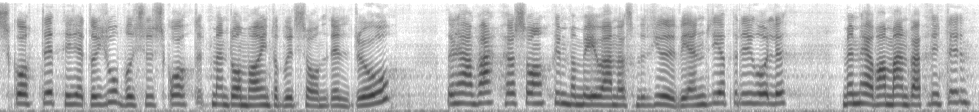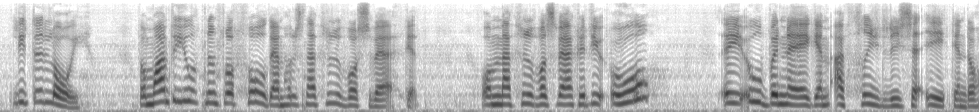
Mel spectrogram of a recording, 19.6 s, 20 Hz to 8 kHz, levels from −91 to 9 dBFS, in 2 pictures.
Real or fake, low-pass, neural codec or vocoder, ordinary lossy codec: fake; 7.2 kHz; autoencoder, 22.05 kHz, a latent of 192 numbers a frame, VITS, trained on many speakers; none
